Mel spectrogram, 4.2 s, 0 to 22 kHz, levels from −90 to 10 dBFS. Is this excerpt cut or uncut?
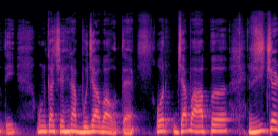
uncut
